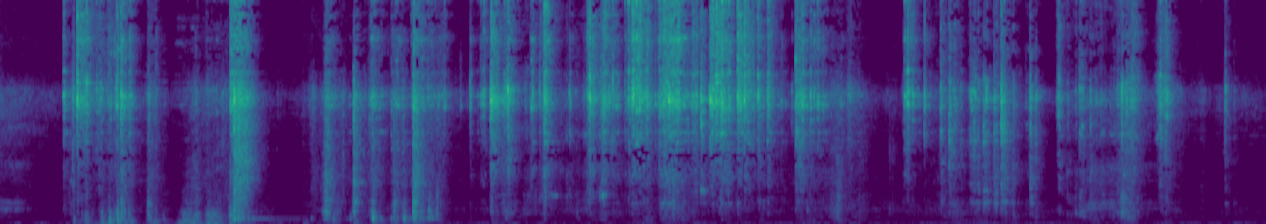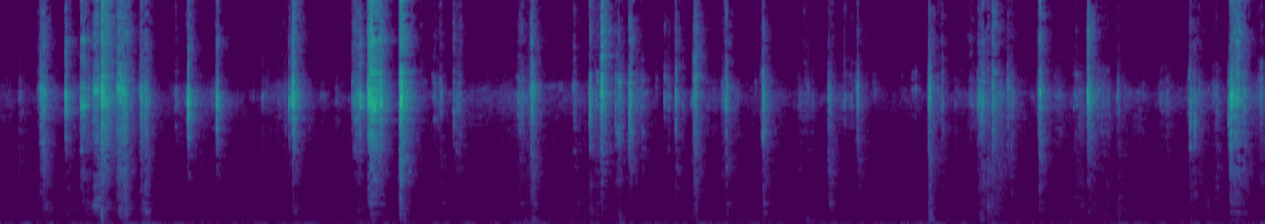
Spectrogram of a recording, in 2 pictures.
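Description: Metal clicking, clinking and scraping as the clamp joining a turbocharger's cast exhaust housing to its center section is fitted and the assembly is handled. The handling noise is busy for the first dozen seconds, then thins to scattered light clicks and taps.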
